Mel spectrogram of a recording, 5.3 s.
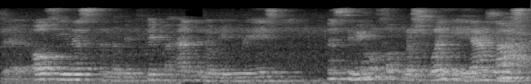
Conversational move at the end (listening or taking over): listening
